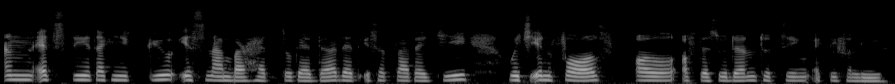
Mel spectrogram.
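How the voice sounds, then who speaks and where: Slow, halting young woman presenting. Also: lowish voice, fairly even intonation, no echo, highs cut off. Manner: hesitant, halting non-native English with frequent "okay" fillers. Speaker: student presenter. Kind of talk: academic presentation.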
